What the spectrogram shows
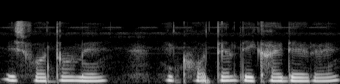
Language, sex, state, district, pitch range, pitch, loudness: Hindi, male, Arunachal Pradesh, Lower Dibang Valley, 165-185 Hz, 175 Hz, -16 LUFS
